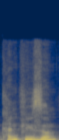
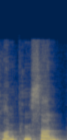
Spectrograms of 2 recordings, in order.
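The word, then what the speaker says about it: confusion: সো এটার উচ্চারণ হচ্ছে জ, জ, যেমন কনফিউশন আমরা বলি কনফিউশান, ভুল বলি, এটা হবে কনফিউশন, টেলিভিশন, কনক্লুশন, ইনক্লুশন,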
